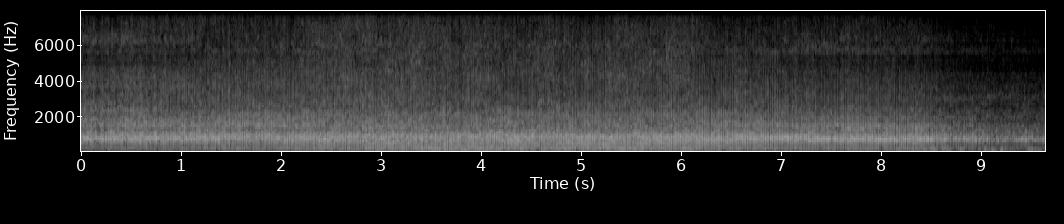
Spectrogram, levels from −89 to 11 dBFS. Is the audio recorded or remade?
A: remade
